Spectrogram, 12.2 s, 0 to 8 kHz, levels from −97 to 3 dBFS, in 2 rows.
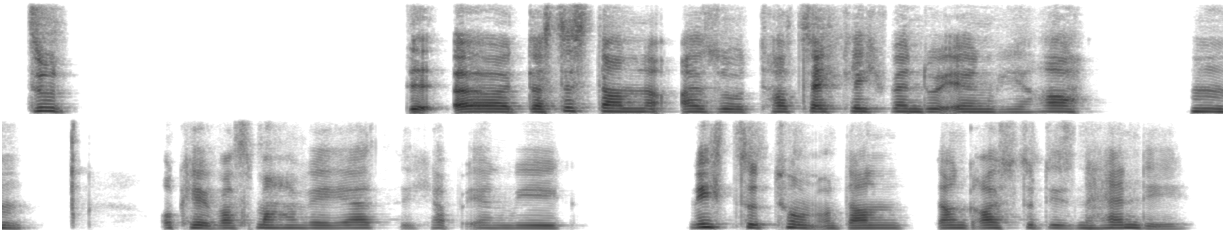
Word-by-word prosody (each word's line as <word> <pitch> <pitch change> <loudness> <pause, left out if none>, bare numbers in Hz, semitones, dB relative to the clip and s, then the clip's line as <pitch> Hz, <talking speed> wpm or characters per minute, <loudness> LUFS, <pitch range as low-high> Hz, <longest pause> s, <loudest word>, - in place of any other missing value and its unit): Du 245 0 +4 1.7
D 485 - +5
äh, 205 -1 +7
das 200 -1 +3
ist 245 0 0
dann 215 -2 +6 0.2
also 195 -1 0
tatsächlich, 210 +2 +2
wenn 215 -2 +1
du 200 - 0
irgendwie: 190 -2 -1
„Hah, 210 +1 +1 0.6
hm, 200 -4 -1 0.7
okay, 190 -3 -2
was 180 +2 -5
machen 190 -1 -3
wir 185 0 -4
jetzt? 195 0 -6
Ich 180 +1 -21
hab 185 - -12
irgendwie 180 -1 -7 0.6
nichts 230 +1 +3
zu 210 -1 0
tun“, 210 -4 -1
und 175 +1 -9
dann 180 0 0
dann 190 0 -1
greifst 190 +1 -1
du 195 - -7
diesen 185 -1 -8
Handy 175 -7 -4
195 Hz, 150 wpm, -25 LUFS, 185-210 Hz, 1.7 s, äh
